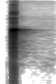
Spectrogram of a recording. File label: cork Pop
